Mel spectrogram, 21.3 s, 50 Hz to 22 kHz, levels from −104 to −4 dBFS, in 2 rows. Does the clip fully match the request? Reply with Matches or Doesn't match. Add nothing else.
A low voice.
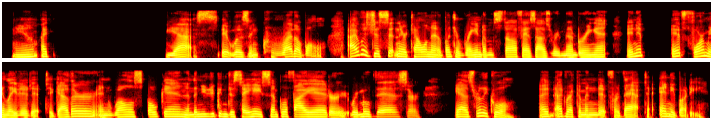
Doesn't match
